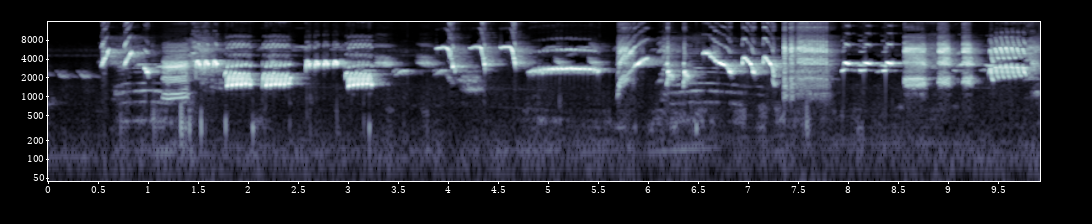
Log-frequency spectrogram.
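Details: Asian pied starling song meant to coax singing and serve as a training model for canaries: a dense, fast medley of squeaky whistles, rasping buzzes and clipped chirps, nearly unbroken for about nine seconds after a brief silence.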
